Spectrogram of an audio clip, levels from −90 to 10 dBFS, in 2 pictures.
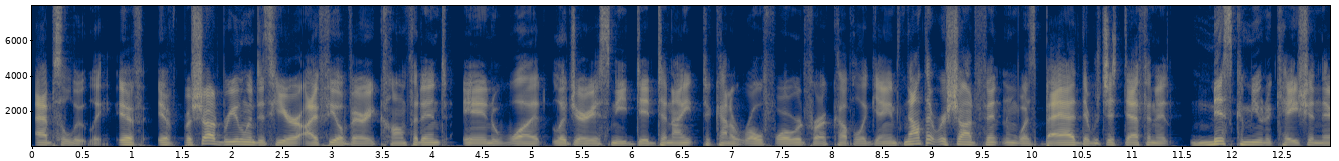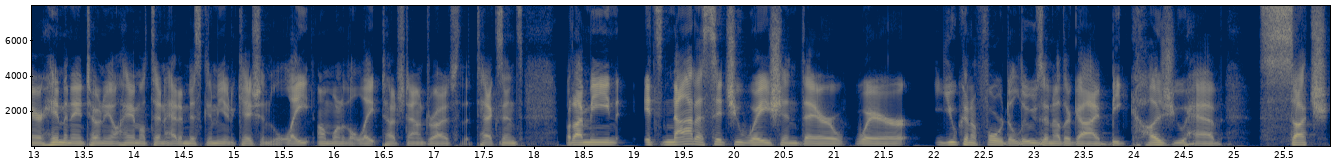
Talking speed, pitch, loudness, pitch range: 180 wpm, 100 Hz, -28 LUFS, 90-110 Hz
